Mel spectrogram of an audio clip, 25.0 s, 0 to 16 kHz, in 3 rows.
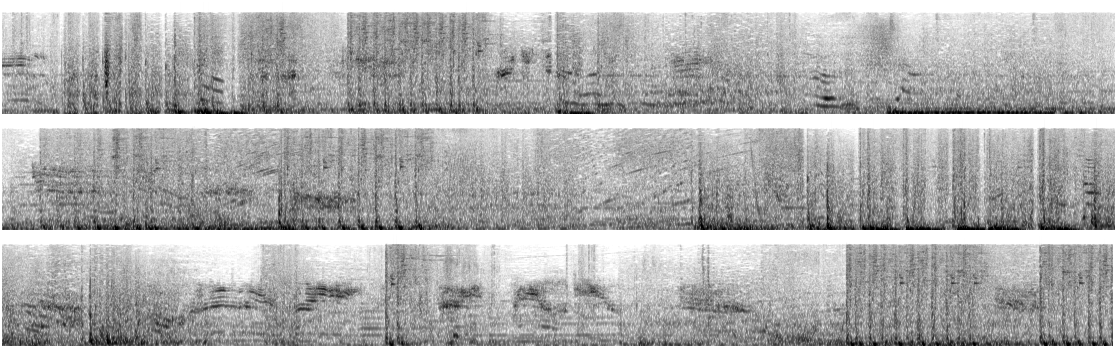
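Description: Continuous gunfire from the video game Borderlands 3, dense rapid shots and explosive crashes layered over game sound, loud and sustained throughout with occasional talk.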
